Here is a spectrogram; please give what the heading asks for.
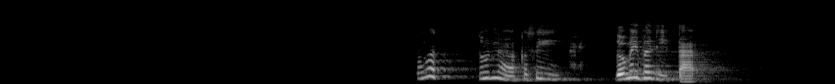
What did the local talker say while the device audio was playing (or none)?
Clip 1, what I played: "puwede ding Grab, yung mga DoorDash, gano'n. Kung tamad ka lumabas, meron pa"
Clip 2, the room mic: lahat do'n na kasi though may balita,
